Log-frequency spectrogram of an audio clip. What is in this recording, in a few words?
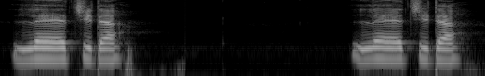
"licetv", Muscogee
